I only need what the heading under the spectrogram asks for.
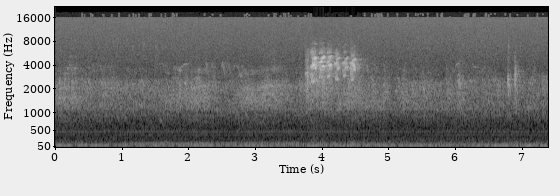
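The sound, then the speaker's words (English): A rookery of cawing rooks in an old wood, forming an autumn roost: a steady chorus of overlapping calls with one louder burst of harsh caws partway through. No one speaks. “As far as I can understand, there has been a rookery there for living memory.”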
